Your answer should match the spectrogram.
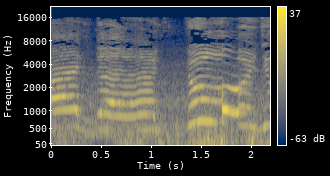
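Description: A young child's very high voice in three drawn-out, sing-song notes, wordless singing or squealing in play.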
